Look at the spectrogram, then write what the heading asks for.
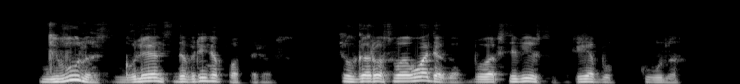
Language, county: Lithuanian, Kaunas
